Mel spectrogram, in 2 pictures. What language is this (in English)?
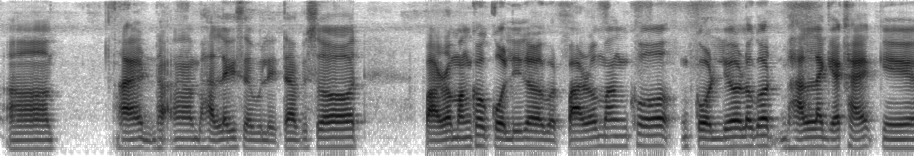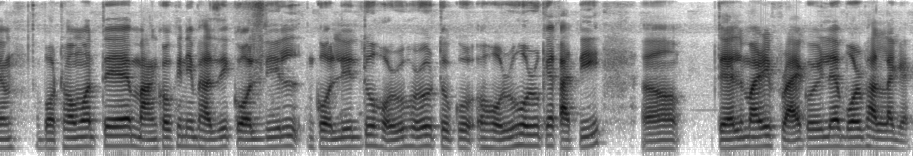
Assamese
